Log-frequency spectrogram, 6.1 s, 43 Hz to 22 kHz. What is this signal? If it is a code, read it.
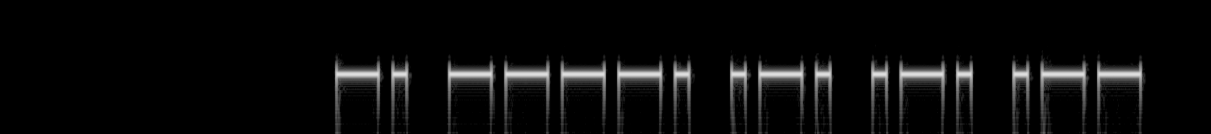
Morse code, heard as a keyed tone, about 17 wpm, 700 Hz. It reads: N9RRW
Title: USA Call Signs - 5 Characters - Repeated 2x - 17wpm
